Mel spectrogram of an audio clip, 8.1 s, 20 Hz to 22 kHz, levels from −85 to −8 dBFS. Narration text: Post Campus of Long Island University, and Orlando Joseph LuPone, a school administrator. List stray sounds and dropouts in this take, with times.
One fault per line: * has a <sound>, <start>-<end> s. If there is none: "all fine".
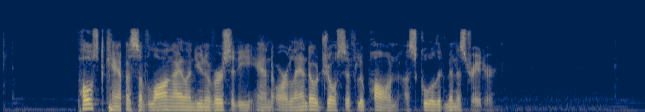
all fine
